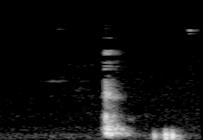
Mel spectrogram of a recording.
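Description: A short, sudden bump about a second in, then two low thuds close together, as a handheld microphone is picked up and handled.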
